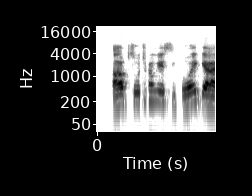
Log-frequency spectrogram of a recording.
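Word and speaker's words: sepoy: आप सोच रहे होंगे सिपोय क्या है? ये अपना हिंदी वाला सिपाही है, right? The British were not able to pronounce the word सिपाही, hence they pronounced it एज सिपोय।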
